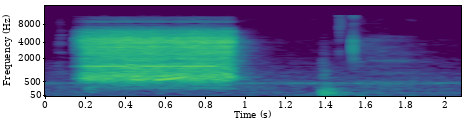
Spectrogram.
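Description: Icom IC-A20 airband transceiver's speaker giving a loud burst of static hiss lasting under a second, as the memory scan lands on an active channel. A faint click follows about a second later.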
